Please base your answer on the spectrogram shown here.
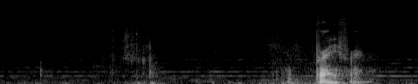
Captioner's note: notebook rustling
